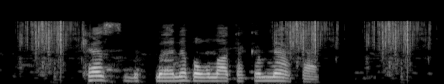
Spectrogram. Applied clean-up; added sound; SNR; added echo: classical method spectral subtraction.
